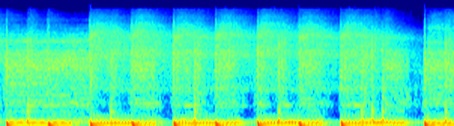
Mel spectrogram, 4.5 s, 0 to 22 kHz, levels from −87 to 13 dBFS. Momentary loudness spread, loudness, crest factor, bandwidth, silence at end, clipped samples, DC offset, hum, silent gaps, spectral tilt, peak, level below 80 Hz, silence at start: 2 LU; -17 LUFS; 16 dB; 16 kHz; 0 s; under 0.1%; under 0.1%; none; none; -4 dB/octave; 0 dBFS; -20 dBFS; 0 s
